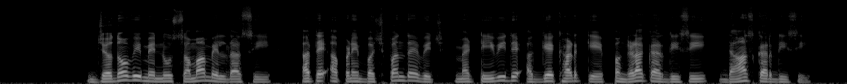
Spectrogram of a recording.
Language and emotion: Punjabi, neutral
